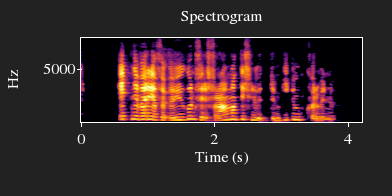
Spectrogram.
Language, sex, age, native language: Icelandic, female, 30-39, Icelandic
